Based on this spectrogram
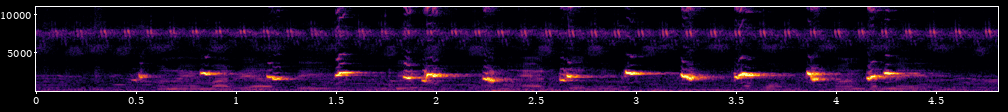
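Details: Home-kept trucuk in rapid ropelan: crisp, slurred whistles repeated quickly over a quiet room with a faint high electronic whine.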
